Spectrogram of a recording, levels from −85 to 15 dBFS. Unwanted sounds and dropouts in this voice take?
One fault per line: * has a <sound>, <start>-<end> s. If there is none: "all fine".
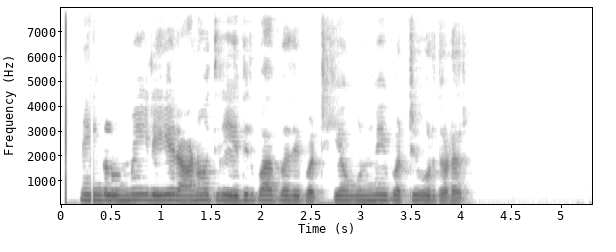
all fine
